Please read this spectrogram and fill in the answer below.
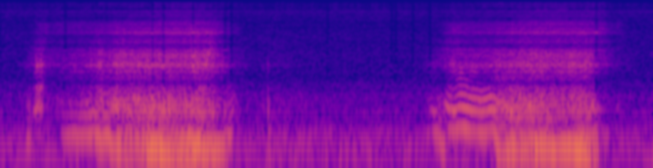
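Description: Two long, rattling snores on breathing in, separated by a quiet pause; ordinary snoring during sleep.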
